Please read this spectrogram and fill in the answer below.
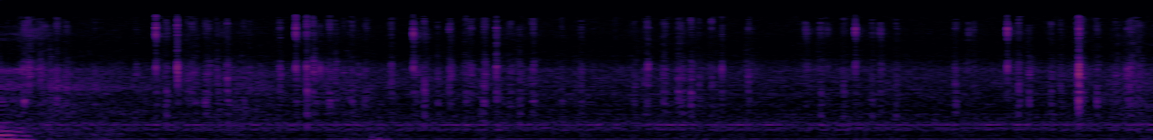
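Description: Computer keyboard being typed on: quick, irregular key clicks in short runs, faint, over a low steady hum.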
